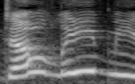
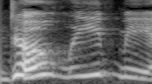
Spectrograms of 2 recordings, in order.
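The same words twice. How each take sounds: First: High, pleading mock shriek; hammed-up clinging plea, much higher; mock desperate scream. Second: Mock scream. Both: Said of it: "I feel like she's just screaming at her".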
